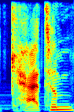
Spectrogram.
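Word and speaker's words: Catom: So this next tutorial is how to draw hands by Katum G. C A T O M. Like a cat. spelled like a cat, too.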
